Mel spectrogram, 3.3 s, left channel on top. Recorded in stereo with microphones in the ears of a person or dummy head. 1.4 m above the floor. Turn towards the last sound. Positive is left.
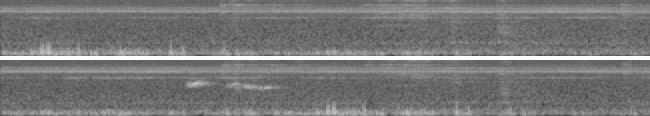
turn(degrees=40)  # may be behind; listen again after turning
